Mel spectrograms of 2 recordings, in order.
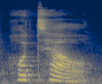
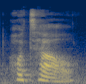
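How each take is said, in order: Both takes have the same delivery.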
